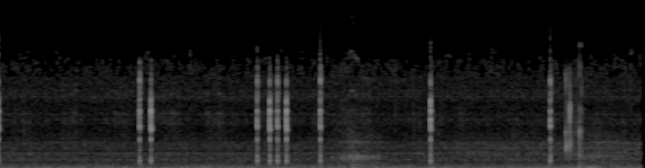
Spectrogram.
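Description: Computer keyboard keys are tapped while MIDI notes are edited in Ableton, giving faint, close clicks in small clusters of two to four over a low hum.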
